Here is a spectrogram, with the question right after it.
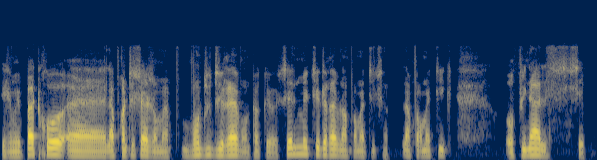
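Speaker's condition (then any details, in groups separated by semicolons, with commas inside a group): Hearing impairment from birth, congenital; may get worse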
